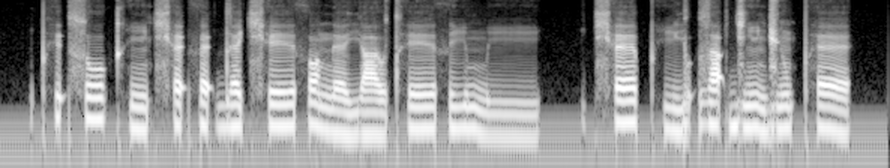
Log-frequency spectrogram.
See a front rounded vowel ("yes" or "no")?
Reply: no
